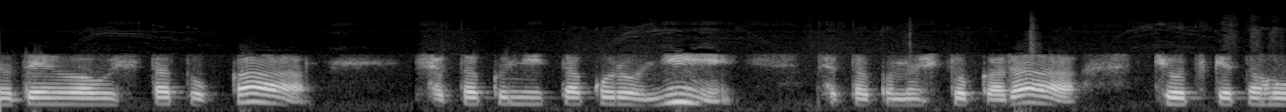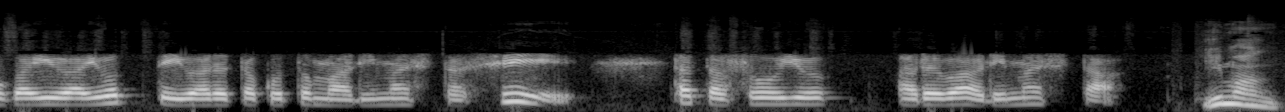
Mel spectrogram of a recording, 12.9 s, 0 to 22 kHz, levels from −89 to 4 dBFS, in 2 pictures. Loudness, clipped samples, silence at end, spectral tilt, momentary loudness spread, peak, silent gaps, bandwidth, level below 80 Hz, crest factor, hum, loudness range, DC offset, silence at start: -21 LUFS; under 0.1%; 0.05 s; -6.5 dB/octave; 12 LU; -8 dBFS; none; 9.2 kHz; -70 dBFS; 14 dB; none; 3 LU; under 0.1%; 0 s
